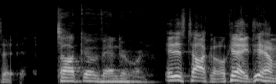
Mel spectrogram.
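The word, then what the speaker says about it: Taco van der Hoorn: So you are coached by your friend, and tell me his name because I'll probably mispronounce it. Taco Vanderhorn.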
